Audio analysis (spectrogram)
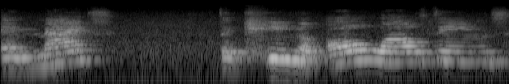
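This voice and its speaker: A woman with a high pitch speaks at a very slow pace, with audible room echo. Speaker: storyteller reading to a class. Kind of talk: story read aloud. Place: classroom. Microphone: camera far.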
